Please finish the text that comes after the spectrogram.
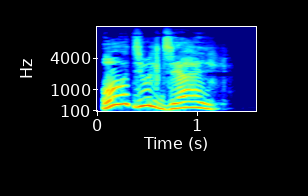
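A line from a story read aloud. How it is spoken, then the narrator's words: Affectionate tone. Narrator (Russian): ласково говорил Амет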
